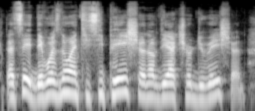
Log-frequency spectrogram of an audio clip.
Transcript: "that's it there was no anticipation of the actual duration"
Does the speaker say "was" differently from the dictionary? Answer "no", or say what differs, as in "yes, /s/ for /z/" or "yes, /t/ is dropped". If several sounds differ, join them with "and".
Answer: no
